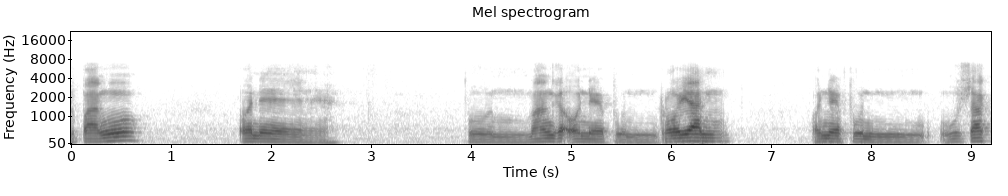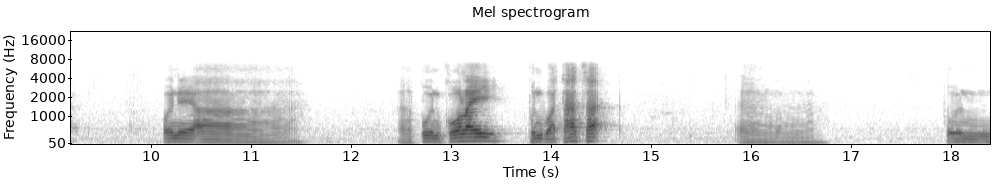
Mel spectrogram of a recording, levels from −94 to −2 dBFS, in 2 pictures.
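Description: AMR rate drops at 5.42 to 8.29 s and from 16.12 s to the end: the link degrades and the codec falls from about the 23.85 kbit/s mode to what sounds like 6.6 kbit/s. The band and continuity hold, but the voice turns rough and synthetic.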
